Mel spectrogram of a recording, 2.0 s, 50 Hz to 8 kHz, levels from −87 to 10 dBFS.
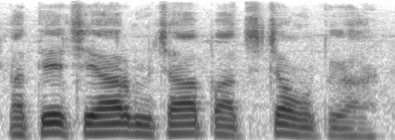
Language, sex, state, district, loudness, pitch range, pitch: Wancho, male, Arunachal Pradesh, Longding, -14 LUFS, 125-150 Hz, 140 Hz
